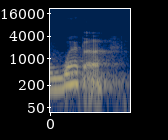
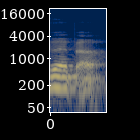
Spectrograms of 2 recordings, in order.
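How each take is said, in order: First: The word begins with a W sound. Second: The word begins with a V sound. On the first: "as opposed to Weber" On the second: "I'm calling it Weber ... the W is pronounced like a V"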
